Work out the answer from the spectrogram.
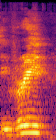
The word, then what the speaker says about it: Ivrit: Okay, so obviously pronunciation, it's Ivrit.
